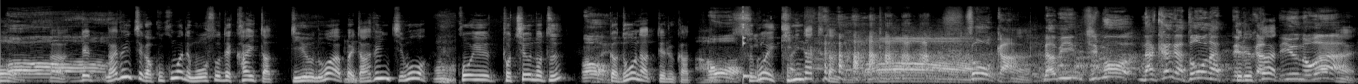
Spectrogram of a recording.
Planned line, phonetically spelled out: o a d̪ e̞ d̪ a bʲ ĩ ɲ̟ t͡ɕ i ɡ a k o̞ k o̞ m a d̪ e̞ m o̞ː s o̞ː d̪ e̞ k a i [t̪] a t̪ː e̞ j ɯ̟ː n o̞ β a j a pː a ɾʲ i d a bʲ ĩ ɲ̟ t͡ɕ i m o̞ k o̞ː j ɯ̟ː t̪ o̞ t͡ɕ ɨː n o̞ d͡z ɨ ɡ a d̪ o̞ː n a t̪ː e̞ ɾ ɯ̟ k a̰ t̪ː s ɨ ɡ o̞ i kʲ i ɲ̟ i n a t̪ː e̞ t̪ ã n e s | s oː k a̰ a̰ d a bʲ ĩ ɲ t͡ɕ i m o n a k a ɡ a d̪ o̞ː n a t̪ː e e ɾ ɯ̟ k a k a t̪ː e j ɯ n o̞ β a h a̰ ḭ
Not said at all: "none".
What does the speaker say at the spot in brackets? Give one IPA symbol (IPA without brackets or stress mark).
t̪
